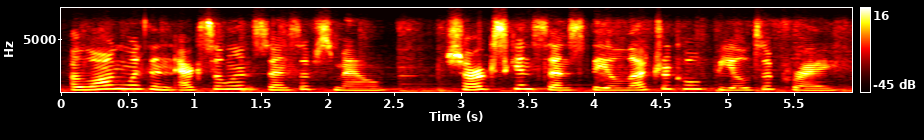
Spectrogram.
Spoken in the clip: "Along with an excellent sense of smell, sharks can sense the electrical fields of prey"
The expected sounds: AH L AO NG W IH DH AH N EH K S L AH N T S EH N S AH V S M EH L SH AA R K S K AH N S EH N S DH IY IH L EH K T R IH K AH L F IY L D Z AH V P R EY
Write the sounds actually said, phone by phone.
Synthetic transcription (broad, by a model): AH L AO NG W IH DH AH N EH K S L AH N T S EH N S AH V S M EH L SH AA R K S K AH N S EH N S DH IY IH L EH K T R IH K L F IY L D Z AH V P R EY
